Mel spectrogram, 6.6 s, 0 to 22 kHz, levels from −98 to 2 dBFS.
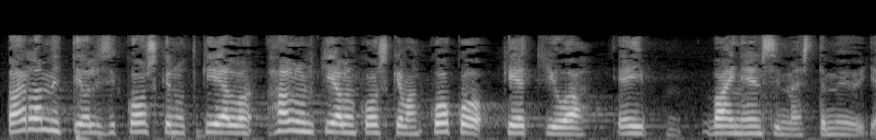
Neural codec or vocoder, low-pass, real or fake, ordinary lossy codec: none; none; real; none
